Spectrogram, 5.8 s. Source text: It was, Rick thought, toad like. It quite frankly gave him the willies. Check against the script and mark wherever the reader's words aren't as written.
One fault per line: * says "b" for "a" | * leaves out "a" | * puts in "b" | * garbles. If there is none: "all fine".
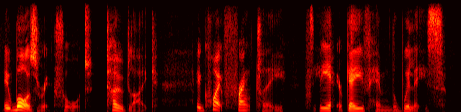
* garbles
